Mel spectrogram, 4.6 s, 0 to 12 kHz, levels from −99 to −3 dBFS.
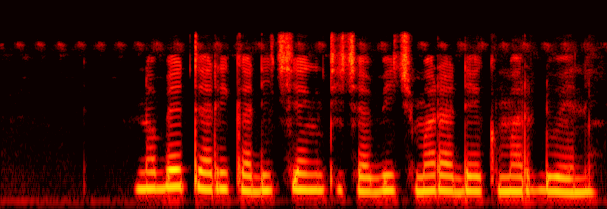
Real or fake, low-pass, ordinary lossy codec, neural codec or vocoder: real; 7.2 kHz; none; none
